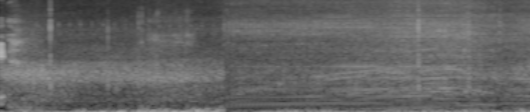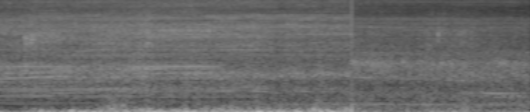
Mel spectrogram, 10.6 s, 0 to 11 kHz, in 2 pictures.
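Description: Honda C90 Cub's small single-cylinder four-stroke engine pulling away through its gears, its pitch rising and dropping several times, under a steady rumble of wind on the microphone. The wind rush is louder for the first couple of seconds.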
